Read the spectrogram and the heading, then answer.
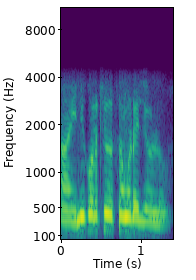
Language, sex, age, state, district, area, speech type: Malayalam, male, 18-30, Kerala, Kollam, rural, conversation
